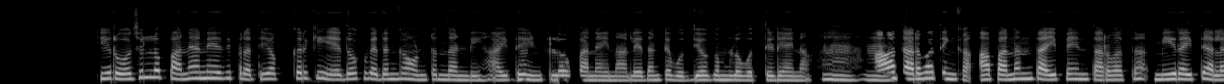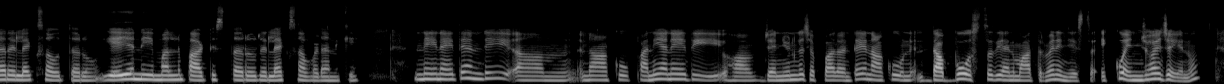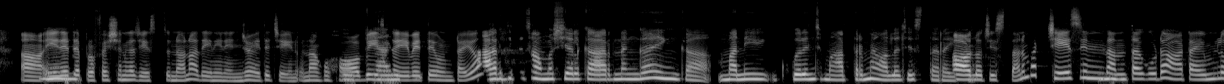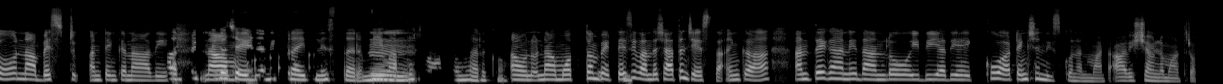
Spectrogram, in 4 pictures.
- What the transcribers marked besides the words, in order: tapping; in English: "జెన్యూన్‌గా"; in English: "ఎంజాయ్"; in English: "ప్రొఫెషన్‌గా"; in English: "హాబీస్"; in English: "మనీ"; in English: "బట్"; in English: "బెస్ట్"; in English: "పర్ఫెక్ట్‌గా"; other noise; in English: "టెన్షన్"
- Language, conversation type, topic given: Telugu, podcast, పని తర్వాత మీరు ఎలా విశ్రాంతి పొందుతారు?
